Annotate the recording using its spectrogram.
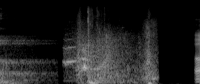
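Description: The sung show jingle fades out, followed by a short breathy rush of noise like a sigh into a microphone. The sound then cuts off suddenly to dead silence.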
